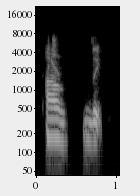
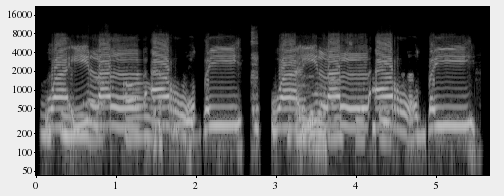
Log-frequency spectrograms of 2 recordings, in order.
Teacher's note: Dhad punya sifat isti'la, punya sifat itobaqo. Maka isti'la itu terangkat, angkat pangkal lidahnya. Itobaqo itu terkepung. Jadi suaranya itu seperti bulat. Ardi. Ro-nya juga kan di sini tafkhim ya, karena ro sukun sebelumnya fathah.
